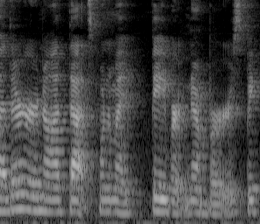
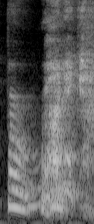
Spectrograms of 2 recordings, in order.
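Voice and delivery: loud high shocked call of the name; grandma snaps the child's name in shock; shocked scolding cry; 5 semitones higher, 11 dB louder than usual. Retold or imitated. Grandma scolding the child for her remark, shocked loud cry.

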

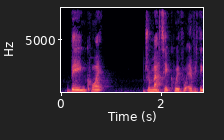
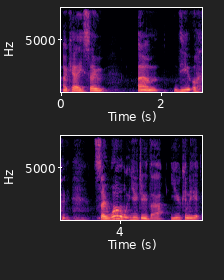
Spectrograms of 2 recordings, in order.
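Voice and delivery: ordinary delivery

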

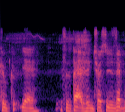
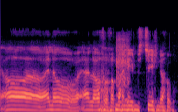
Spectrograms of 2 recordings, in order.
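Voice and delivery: drawn-out, singsong mock Italian; put-on Italian greeting, a laugh inside; fake Italian accent; 3 semitones higher, much slower than usual. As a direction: ham up a slow Italian accent. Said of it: "Go on, do his Italian accent".

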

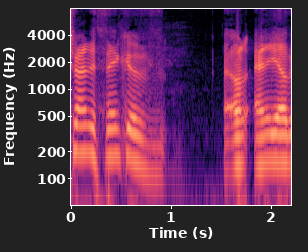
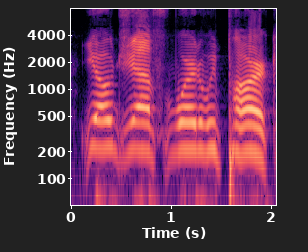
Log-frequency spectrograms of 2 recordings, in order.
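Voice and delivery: mock call out; 7 semitones higher, 4 dB louder, slower than usual. Retold call from the car.

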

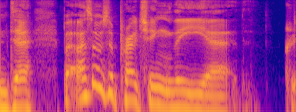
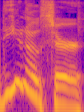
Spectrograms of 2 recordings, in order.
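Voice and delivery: higher-pitched imitation American accent; 7 semitones higher, 4 dB louder than usual. Retelling an American stranger's approach, imitated American accent. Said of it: "I'm gonna do the accent".

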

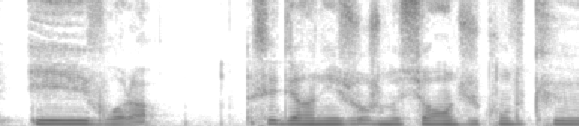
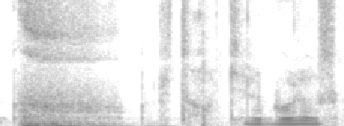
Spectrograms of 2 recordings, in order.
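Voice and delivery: unvoiced whisper, overwhelmed; whispering to herself; 8 dB quieter than usual. Real, not acted. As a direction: breathe the curse out under your breath. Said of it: "c'était trop pour moi".

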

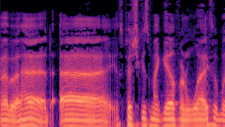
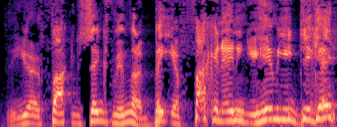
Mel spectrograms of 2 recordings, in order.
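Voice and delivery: shouted mock threats, rising higher and louder; swearing tirade; 10 semitones higher, 6 dB louder than usual. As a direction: yell it like a furious drunk bloke in a pub. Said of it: "Give us a tune right now".

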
